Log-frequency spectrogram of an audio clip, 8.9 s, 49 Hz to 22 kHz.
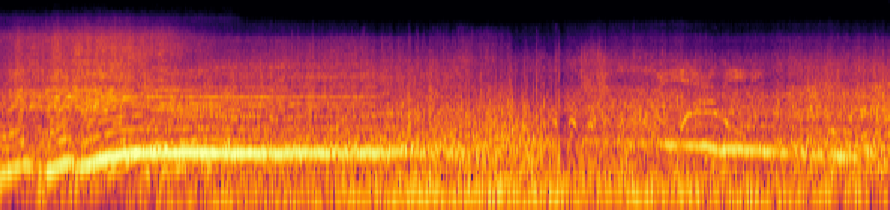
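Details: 2016 Polaris Indy 600 SP snowmobile after plugged fuel filter fix and new Ultimax belt, grass dragging without snow: note climbs quickly then holds strong steady high pitch under full load, no stumbling, hitting needed rpm; healthy full-throttle pull.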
